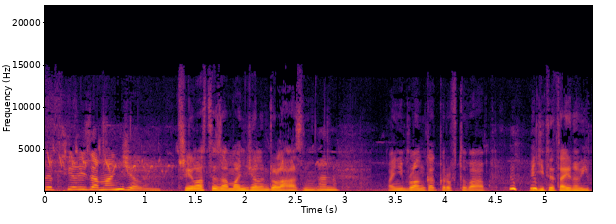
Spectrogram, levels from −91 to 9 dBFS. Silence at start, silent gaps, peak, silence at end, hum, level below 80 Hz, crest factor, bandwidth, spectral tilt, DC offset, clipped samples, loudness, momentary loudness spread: 0 s; none; 0 dBFS; 0 s; none; -42 dBFS; 18 dB; 14 kHz; -6.5 dB/octave; under 0.1%; under 0.1%; -19 LUFS; 9 LU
